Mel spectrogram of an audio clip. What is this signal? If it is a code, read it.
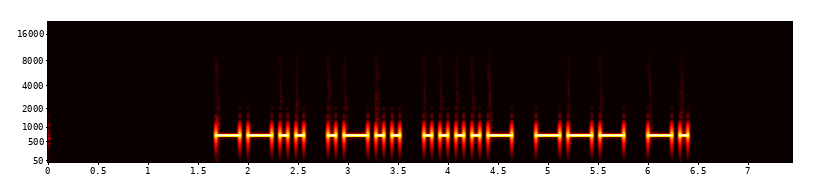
Morse code, heard as a keyed tone, about 15 wpm, 700 Hz. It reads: ZL4ON
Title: DXCC-100 Call Signs - 5 Characters - Repeated 3x - 15wpm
